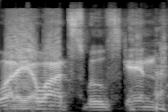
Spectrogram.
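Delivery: loud, pushed voice from a rough, hoarse throat. Comparing a man's ruined smoker voice to a game creature: Fallout ghoul voice. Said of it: "Kind of sounds a little bit like a ghoul from Fallout".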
